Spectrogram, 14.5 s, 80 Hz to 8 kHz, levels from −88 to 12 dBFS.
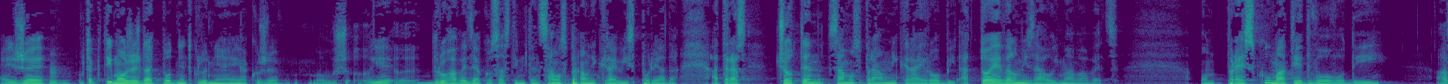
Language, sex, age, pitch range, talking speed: Slovak, male, 40-59, 95-125 Hz, 155 wpm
